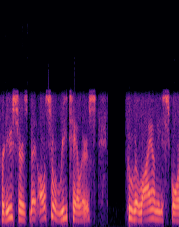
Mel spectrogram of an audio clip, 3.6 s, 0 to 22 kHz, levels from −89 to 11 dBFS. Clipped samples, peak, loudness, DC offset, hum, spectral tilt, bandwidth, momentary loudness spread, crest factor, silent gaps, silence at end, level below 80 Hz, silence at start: under 0.1%; -4 dBFS; -17 LUFS; under 0.1%; none; -4 dB/octave; 4.5 kHz; 7 LU; 14 dB; none; 0 s; -58 dBFS; 0.05 s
